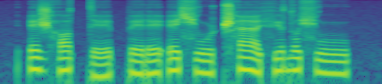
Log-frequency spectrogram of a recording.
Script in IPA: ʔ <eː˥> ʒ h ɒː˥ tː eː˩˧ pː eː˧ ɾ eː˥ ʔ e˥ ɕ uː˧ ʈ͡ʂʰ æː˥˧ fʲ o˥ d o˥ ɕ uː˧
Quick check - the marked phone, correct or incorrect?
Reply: incorrect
